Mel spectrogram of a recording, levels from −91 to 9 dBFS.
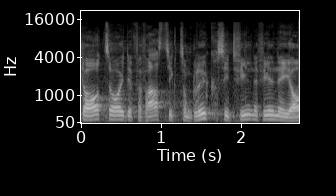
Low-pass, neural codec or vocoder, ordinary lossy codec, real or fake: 14.4 kHz; none; none; real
